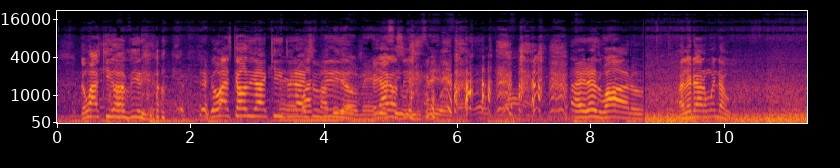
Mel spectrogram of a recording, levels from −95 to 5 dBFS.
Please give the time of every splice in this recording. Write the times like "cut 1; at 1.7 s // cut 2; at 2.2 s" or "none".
cut 1; at 8.8 s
